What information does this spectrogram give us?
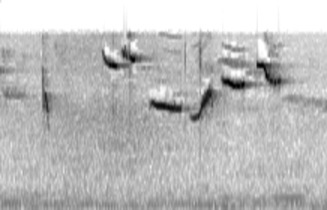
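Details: Snowy-browed flycatcher singing on Gunung Songgo Langit: sweet, high whistled notes, some level and some sliding up or down, delivered in a relaxed, uneven sequence over soft low background noise.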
